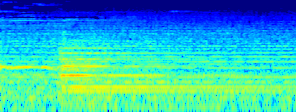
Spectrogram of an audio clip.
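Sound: town clock chiming midnight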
